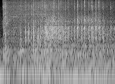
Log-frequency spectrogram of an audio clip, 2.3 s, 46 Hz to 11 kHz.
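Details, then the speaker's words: Slow-to-start SsangYong diesel that won't start properly hot or cold, morning or afternoon: starter cranks steadily for seconds with rhythmic compression pulses before catching; filters and low-pressure system already replaced/checked, injectors checked OK, rail pressure rises to 270 once fuel pressure builds. "en ningún momento enciende bien se demora muchísimo en encender"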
